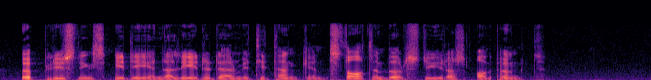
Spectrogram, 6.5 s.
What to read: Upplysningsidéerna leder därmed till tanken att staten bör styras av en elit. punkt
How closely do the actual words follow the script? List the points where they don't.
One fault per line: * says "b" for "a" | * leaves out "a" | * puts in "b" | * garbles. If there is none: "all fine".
* leaves out "att"
* leaves out "en elit"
